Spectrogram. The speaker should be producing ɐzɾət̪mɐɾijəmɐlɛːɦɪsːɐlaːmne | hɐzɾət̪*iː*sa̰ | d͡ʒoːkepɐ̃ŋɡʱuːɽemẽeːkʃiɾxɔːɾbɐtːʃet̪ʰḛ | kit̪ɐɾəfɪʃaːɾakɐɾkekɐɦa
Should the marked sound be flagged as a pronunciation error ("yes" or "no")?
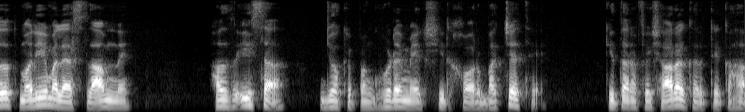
no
